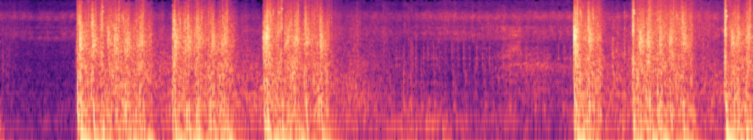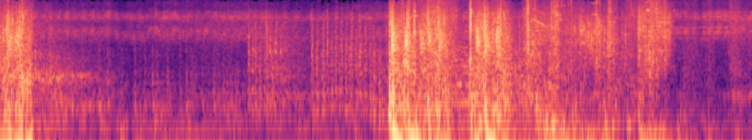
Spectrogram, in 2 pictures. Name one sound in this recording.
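Loud rifle shots bang in bursts, with a ringing echo.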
